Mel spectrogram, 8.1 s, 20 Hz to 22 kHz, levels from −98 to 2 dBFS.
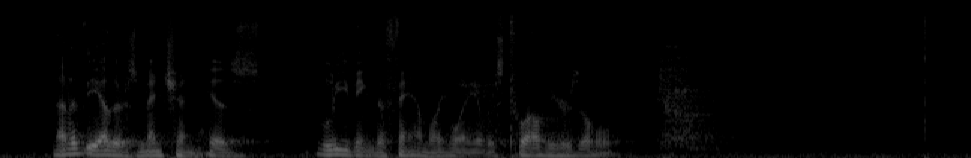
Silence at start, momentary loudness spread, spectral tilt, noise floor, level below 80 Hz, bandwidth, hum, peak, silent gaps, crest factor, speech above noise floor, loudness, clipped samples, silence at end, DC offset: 0 s; 8 LU; -6 dB/octave; -90 dBFS; -86 dBFS; 16 kHz; none; -48 dBFS; none; 22 dB; 23 dB; -66 LUFS; under 0.1%; 0 s; under 0.1%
